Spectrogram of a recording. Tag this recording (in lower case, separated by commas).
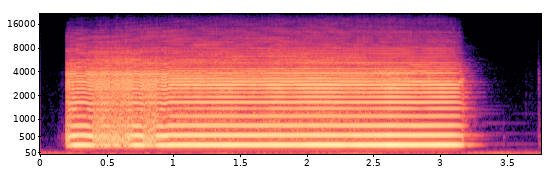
music, bowed string instrument, musical instrument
